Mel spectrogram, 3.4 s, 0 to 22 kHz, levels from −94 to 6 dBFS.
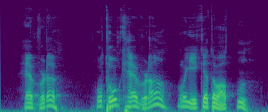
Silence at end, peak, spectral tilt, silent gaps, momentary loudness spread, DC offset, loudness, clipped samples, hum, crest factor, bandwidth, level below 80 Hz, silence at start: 0.25 s; -6 dBFS; -9 dB/octave; none; 7 LU; under 0.1%; -24 LUFS; under 0.1%; none; 18 dB; 13 kHz; -40 dBFS; 0.25 s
